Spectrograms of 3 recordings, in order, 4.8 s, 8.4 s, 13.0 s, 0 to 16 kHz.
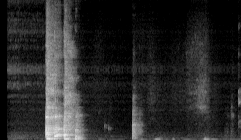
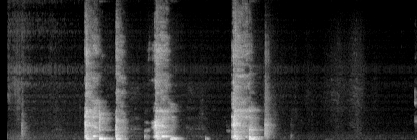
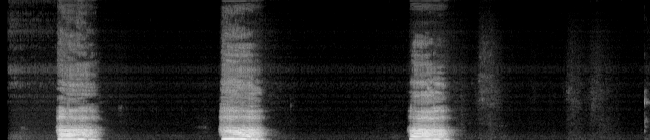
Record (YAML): cough_length: 4.8 s
cough_amplitude: 30145
cough_signal_mean_std_ratio: 0.29
three_cough_length: 8.4 s
three_cough_amplitude: 29676
three_cough_signal_mean_std_ratio: 0.35
exhalation_length: 13.0 s
exhalation_amplitude: 28629
exhalation_signal_mean_std_ratio: 0.35
survey_phase: beta (2021-08-13 to 2022-03-07)
age: 65+
gender: Male
wearing_mask: 'No'
symptom_cough_any: true
symptom_runny_or_blocked_nose: true
smoker_status: Ex-smoker
respiratory_condition_asthma: false
respiratory_condition_other: false
recruitment_source: REACT
submission_delay: 2 days
covid_test_result: Negative
covid_test_method: RT-qPCR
